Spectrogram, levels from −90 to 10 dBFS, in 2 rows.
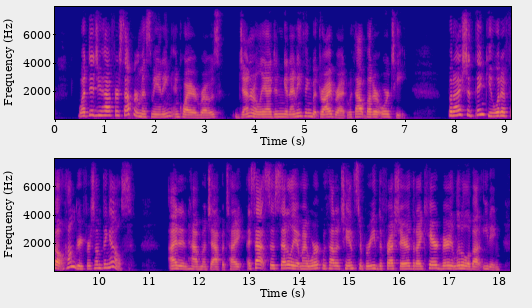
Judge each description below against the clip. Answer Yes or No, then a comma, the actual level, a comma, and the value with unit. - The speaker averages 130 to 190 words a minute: No, average, 200 wpm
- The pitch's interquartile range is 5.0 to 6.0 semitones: No, average, 4.4 semitones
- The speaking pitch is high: Yes, high, 195 Hz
